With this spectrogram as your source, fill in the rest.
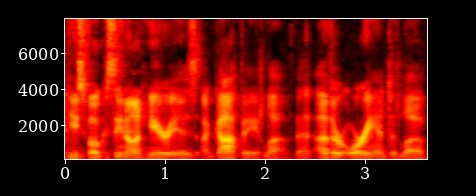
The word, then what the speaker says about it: agape: then the third greek word for love is agape agape a-g-a-p-e is how we spell it in transliteration but agape is love for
